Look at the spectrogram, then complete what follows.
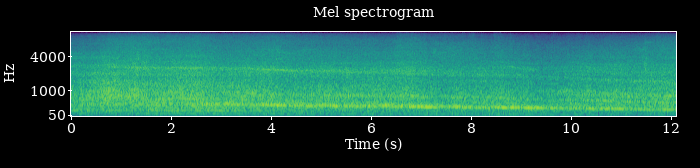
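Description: Seibu 2000-series electric train passing close by, its wheels and motors running with a steady whine that slowly falls in pitch.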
